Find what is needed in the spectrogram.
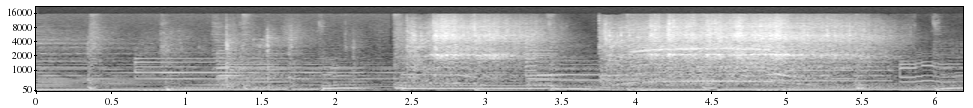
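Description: Electric mixer grinder running in two short pulses, about two seconds in and again near the middle, grinding a paste in its stainless-steel jar, over background music.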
